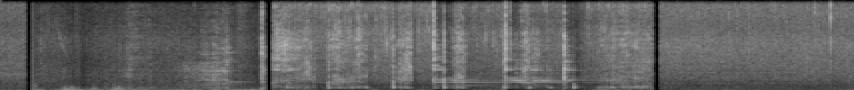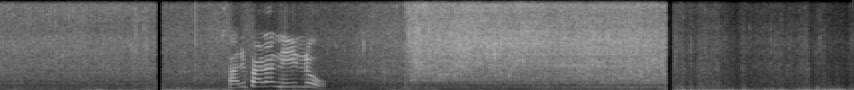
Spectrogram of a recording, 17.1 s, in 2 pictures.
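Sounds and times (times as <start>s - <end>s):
metal ladle scraping a pot: 1.3s - 6.6s
vegetables frying in oil: 11.5s - 15.2s.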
